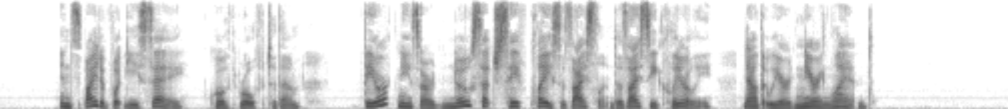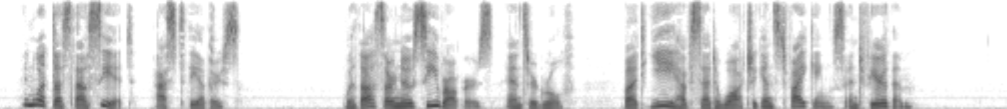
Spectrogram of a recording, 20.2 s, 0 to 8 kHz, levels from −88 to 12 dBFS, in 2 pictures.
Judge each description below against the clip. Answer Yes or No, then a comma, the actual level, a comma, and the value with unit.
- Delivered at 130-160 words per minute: No, average, 170 wpm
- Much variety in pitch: No, average, 4.1 semitones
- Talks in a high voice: Yes, high, 205 Hz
